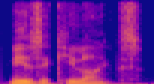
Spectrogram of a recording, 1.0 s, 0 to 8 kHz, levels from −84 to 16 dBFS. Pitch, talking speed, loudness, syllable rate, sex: 110 Hz, 175 wpm, -18 LUFS, 5.8 syllables/s, male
